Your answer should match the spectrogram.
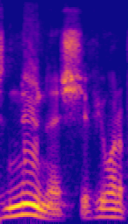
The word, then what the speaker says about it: Nunes: By the way, it's not Nunes because he's not Spanish. He's not a Spanish speaker. It's Nunish if you want to pronounce his name properly. Um Matias Nunes at right back for Manchester City.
